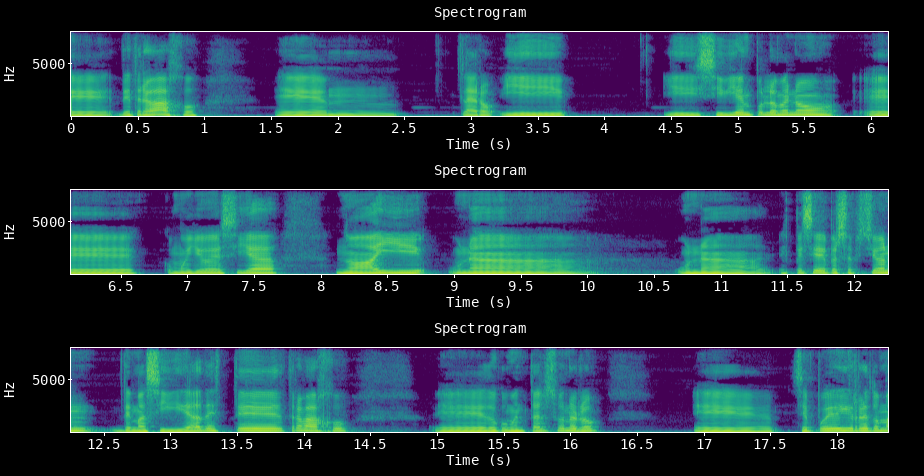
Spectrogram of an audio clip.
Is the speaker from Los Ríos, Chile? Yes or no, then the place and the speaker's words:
yes; Valdivia, Los Ríos, Chile; Yo soy de Valdivia, estudio en Valdivia, pero tuve la oportunidad de trabajar en esta ciudad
